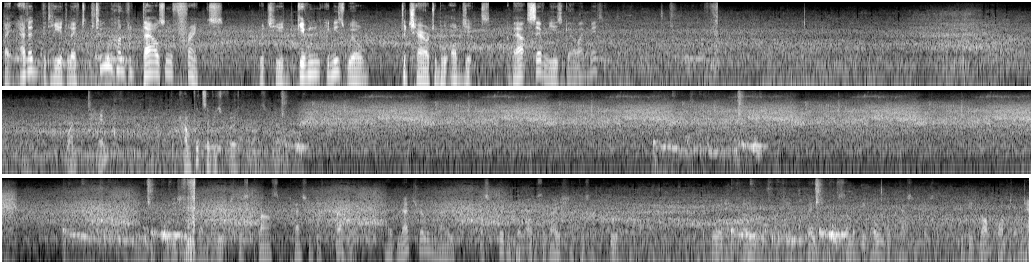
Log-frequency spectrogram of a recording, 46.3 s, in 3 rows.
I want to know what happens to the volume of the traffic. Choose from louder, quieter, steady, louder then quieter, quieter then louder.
steady.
